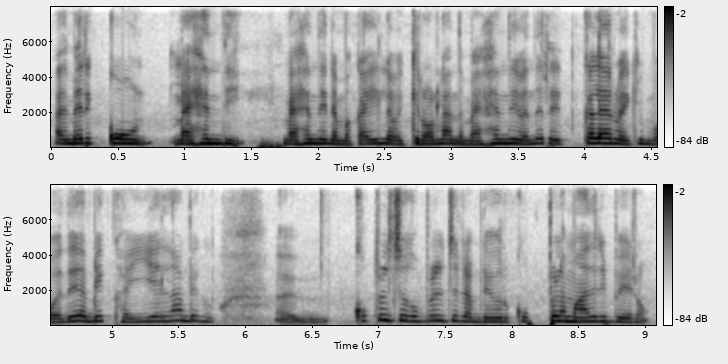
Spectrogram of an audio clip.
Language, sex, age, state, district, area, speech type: Tamil, female, 18-30, Tamil Nadu, Tiruchirappalli, rural, spontaneous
